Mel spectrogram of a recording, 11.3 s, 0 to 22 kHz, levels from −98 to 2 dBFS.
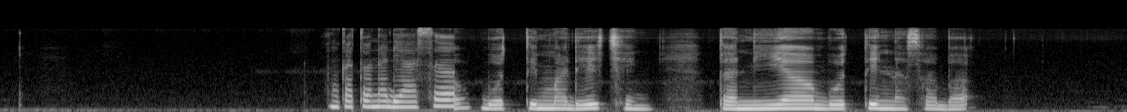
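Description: At 4.54 s the speech drops into a wrong sample rate fault that lasts to the end. The samples are being clocked out more slowly than they were captured, with no conversion. Everything runs at two-thirds speed. Pitch falls about 7 semitones, a ratio that fits 24 kHz audio played at 16 kHz. The voice turns deep, heavy and dragging. Syllables stretch out, and the pacing sounds sluggish and unnatural.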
